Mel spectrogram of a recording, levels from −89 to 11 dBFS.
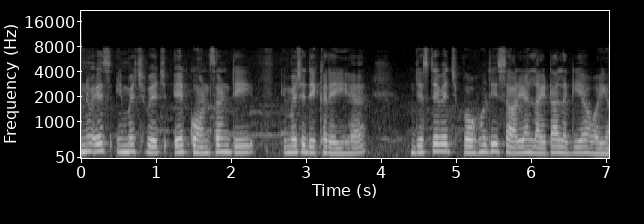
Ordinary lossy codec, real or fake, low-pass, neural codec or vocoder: none; real; none; none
